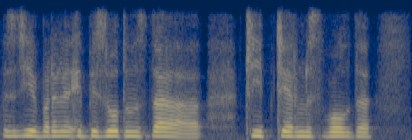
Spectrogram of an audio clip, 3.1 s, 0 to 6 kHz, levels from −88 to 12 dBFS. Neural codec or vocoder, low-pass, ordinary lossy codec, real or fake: codec, 16 kHz in and 24 kHz out, 0.6 kbps, FocalCodec, streaming, 2048 codes; 5.4 kHz; Opus, 64 kbps; fake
